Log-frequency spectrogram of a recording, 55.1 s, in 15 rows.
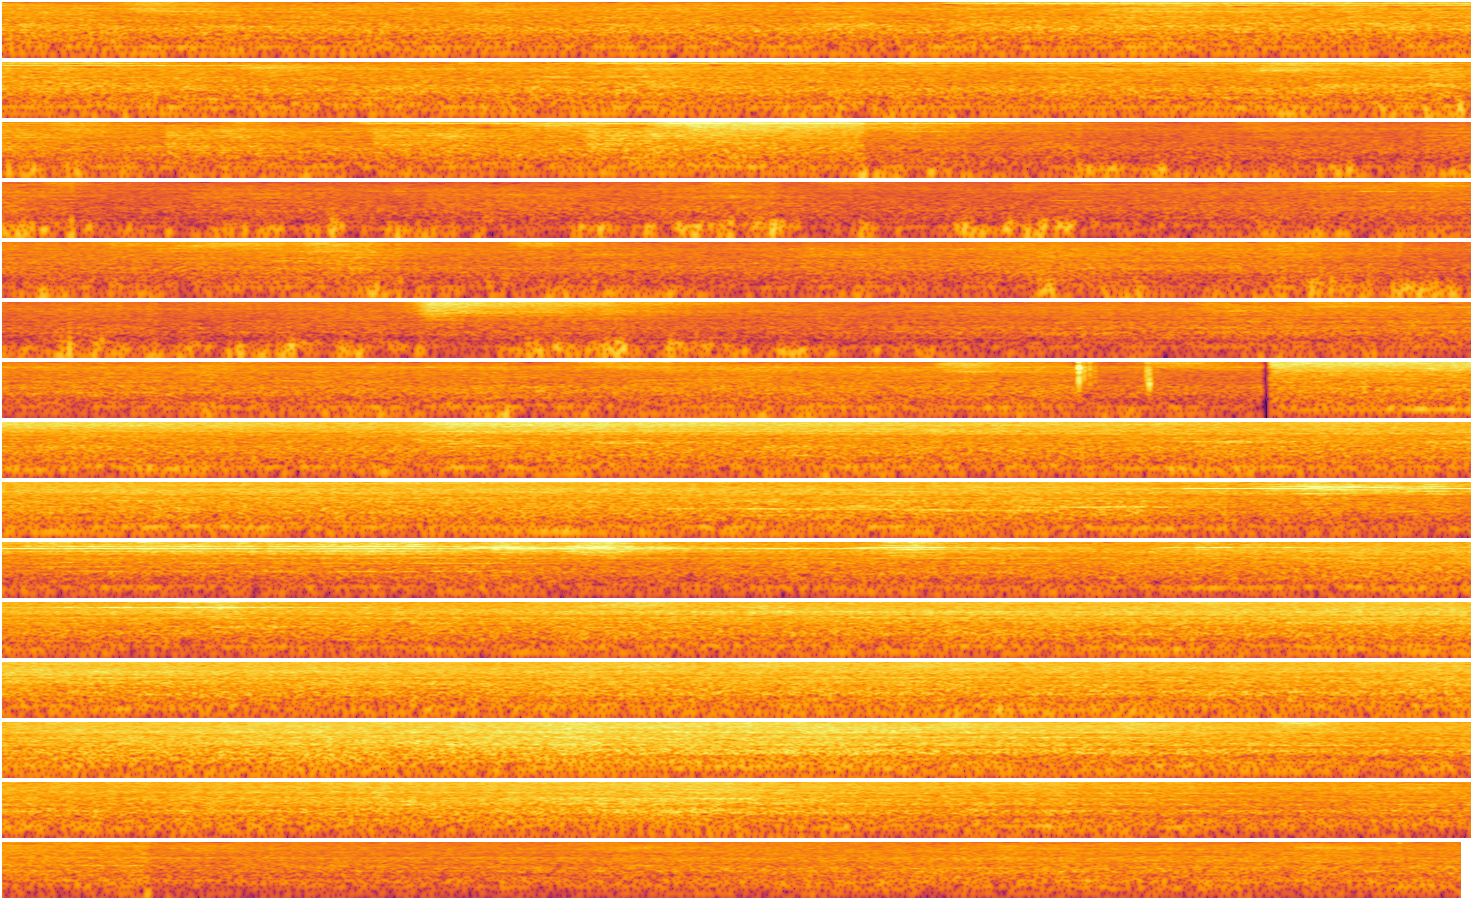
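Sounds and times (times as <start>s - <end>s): train engine and wheels rumbling: 0.0s - 55.0s
wheel squeals: 31.0s - 37.8s.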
